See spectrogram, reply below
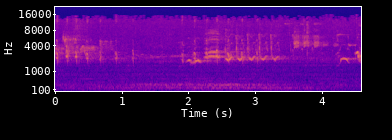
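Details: From a house rooftop, a female blackbird chatters in scolding before leaving: sparse high chirps, then a series of rapid wavering notes repeated several times per second, ending in brief higher chirps, over constant low background rumble.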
